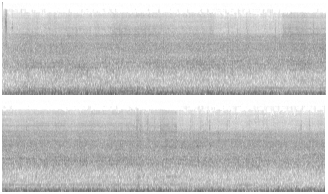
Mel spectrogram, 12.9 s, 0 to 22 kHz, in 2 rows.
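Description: Steady wind noise on the microphone of a moving electric scooter (a Kaabo Mantis 10 Pro), with a faint steady hum from the scooter's motor under it.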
